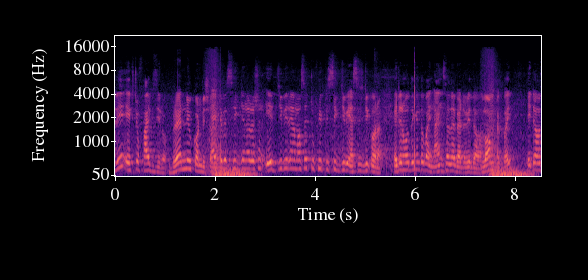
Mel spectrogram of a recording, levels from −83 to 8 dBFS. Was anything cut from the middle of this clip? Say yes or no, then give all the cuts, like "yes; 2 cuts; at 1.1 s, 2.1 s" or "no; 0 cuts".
yes; 2 cuts; at 2.1 s, 7.6 s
